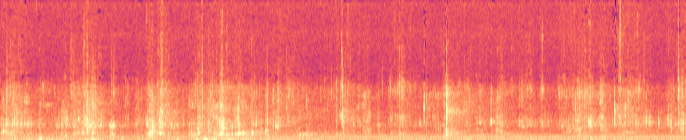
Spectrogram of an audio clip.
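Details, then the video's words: Dogs chewing raw meaty salmon bones and raw chicken carcasses, with wet, irregular crunching and smacking in short bursts, one sharp crack near the middle, over a faint steady hum. "dogs eat raw meaty bone salmon and raw chicken carcasses [ASMR] 動物の咀嚼音"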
